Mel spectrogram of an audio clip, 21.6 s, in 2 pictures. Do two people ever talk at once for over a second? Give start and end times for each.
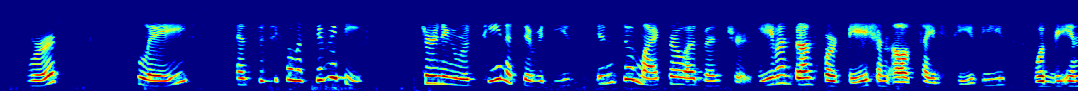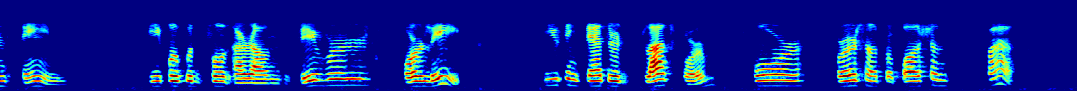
none

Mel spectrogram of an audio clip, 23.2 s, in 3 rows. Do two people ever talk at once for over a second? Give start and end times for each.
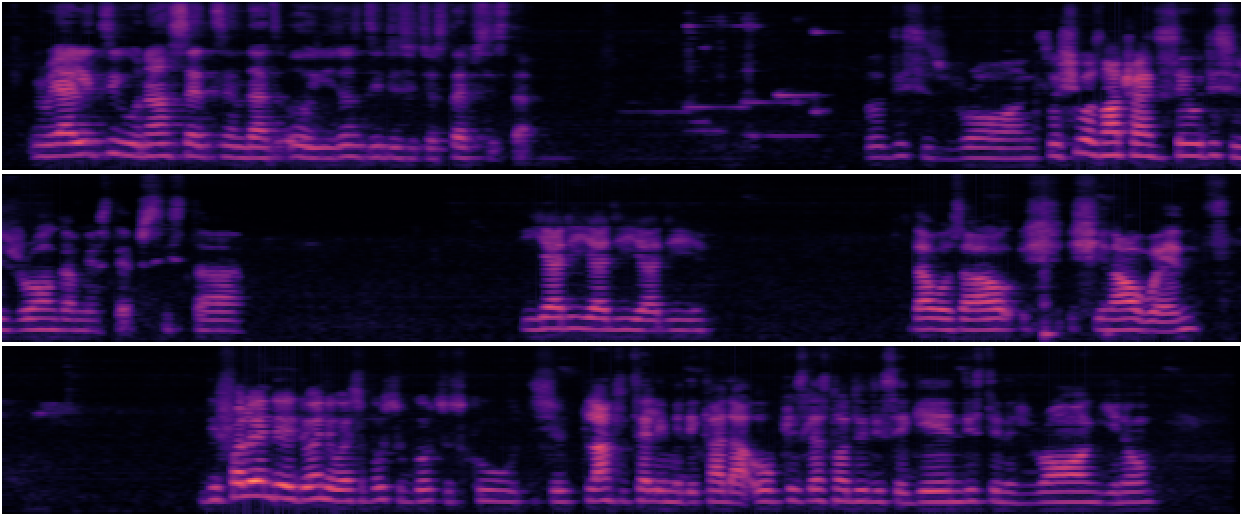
none

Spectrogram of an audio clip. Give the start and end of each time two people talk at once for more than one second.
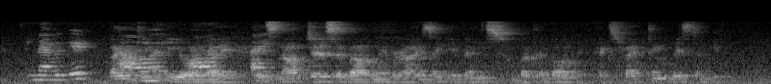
1.2-2.8

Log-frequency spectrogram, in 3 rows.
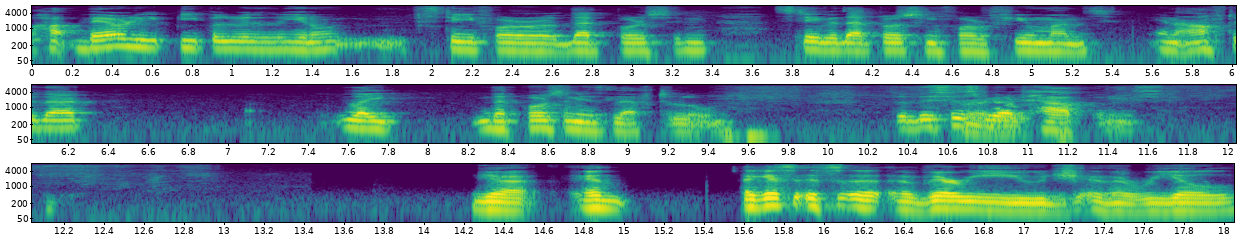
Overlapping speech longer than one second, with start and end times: none

